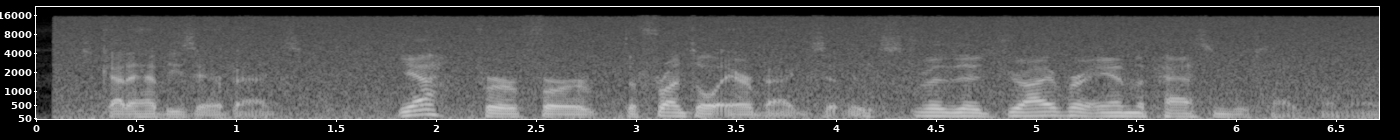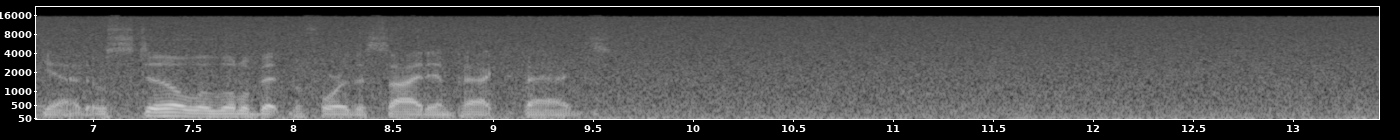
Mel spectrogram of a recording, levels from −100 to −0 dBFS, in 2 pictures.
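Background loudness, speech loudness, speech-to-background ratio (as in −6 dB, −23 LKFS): −40.0 LKFS, −28.5 LKFS, 11.5 dB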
